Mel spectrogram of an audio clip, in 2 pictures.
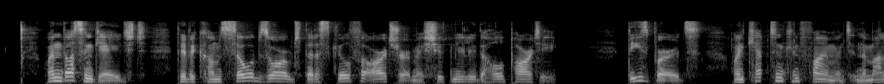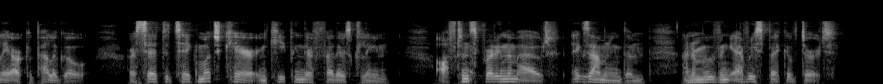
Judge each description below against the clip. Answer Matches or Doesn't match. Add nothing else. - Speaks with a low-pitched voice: Matches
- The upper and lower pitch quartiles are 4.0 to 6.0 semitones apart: Matches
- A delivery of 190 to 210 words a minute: Doesn't match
